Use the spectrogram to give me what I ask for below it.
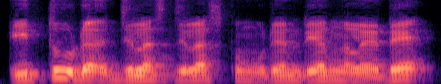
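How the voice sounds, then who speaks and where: A man's voice: medium pitch, quick pace. A man preaching a study sermon in a mosque, asking his listeners questions and having them answer back. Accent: Indonesian. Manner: animated, call-and-response questions to listeners. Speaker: preacher teaching students.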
